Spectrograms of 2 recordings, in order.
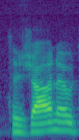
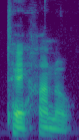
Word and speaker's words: Tejano: also went with the five tijano twist i believe is that that's how you might pronounce it as a texan it's tejano thank yeah yeah okay well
